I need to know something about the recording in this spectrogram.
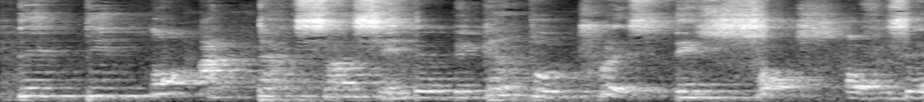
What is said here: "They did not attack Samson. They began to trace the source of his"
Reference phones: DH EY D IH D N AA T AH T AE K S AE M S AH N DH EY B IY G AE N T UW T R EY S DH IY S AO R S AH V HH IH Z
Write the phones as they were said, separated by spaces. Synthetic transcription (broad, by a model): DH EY D IH D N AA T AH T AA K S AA S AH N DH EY B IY G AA N T UW T R EY S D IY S AO S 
